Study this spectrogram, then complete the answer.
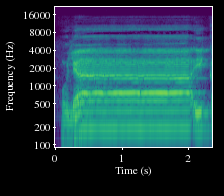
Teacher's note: ഇതിനെ നാലഞ്ച് ഹർക്കത്ത് നിർബന്ധമായും നീട്ടി തന്നെ ഓതാം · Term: മദ് മുത്തസിൽ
